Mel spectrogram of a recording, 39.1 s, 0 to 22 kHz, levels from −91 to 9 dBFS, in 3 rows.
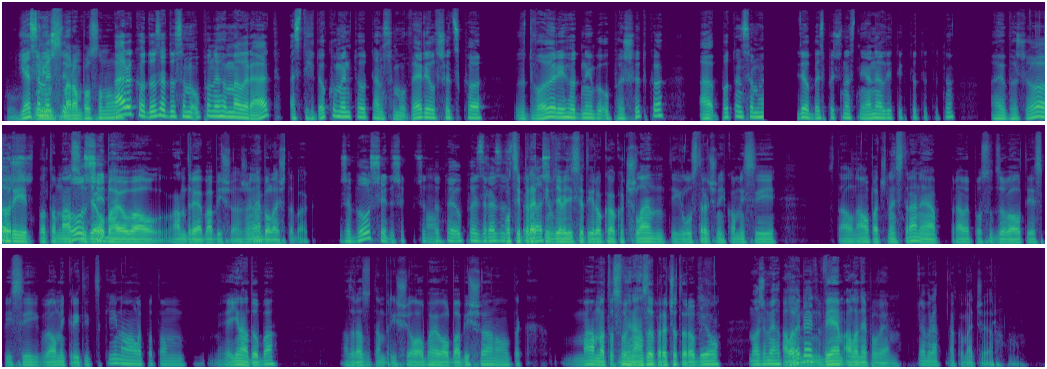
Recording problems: audio cutting out; at 9.5 s

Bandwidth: 17 kHz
